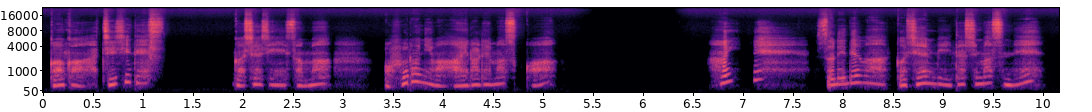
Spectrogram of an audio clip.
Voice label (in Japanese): 時報ボイス 午後8時です; 好感MAX従順奴隷メイド~甘トロ媚び媚び奉仕~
